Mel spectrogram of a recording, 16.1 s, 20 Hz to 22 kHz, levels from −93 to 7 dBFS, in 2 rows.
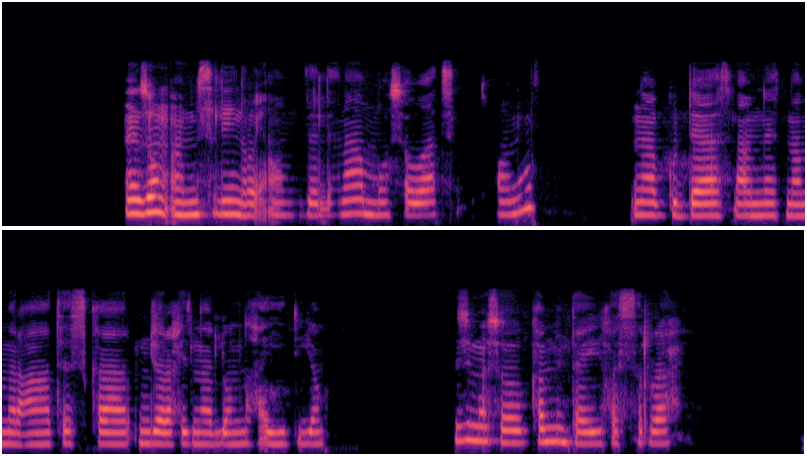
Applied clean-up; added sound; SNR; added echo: neural mask model DeepFilterNet 3.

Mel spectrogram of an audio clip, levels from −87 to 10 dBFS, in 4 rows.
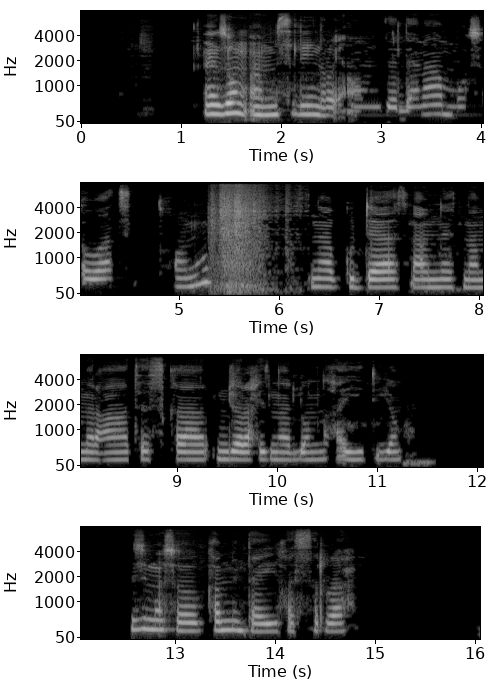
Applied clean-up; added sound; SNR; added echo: classical method spectral subtraction.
